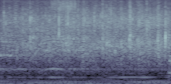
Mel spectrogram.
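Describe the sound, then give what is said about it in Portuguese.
An audience applauds the Lord in a steady, dense wash of clapping, with sustained keyboard or organ tones sounding underneath throughout. “Pode aplaudir o Senhor que é santo”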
